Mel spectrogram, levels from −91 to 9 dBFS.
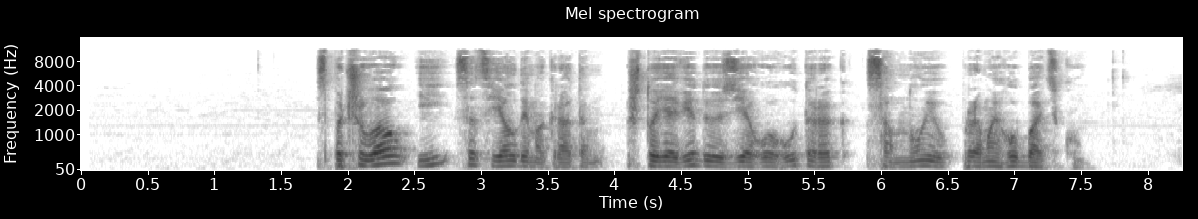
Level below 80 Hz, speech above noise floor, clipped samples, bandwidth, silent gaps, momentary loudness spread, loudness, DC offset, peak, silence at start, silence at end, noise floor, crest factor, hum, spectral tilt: -60 dBFS; 50 dB; under 0.1%; 11.5 kHz; none; 10 LU; -23 LUFS; under 0.1%; -4 dBFS; 1.75 s; 0.75 s; -74 dBFS; 22 dB; none; -3 dB/octave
